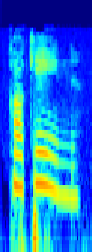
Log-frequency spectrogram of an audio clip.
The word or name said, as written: cockaigne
